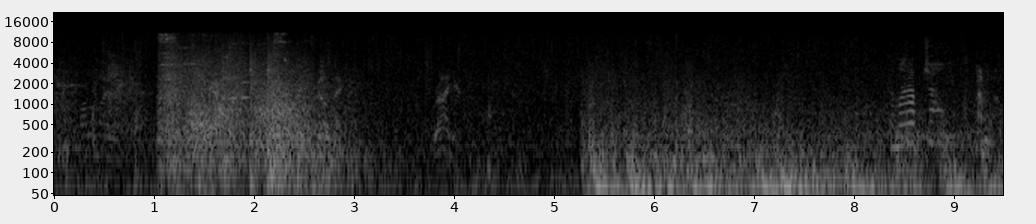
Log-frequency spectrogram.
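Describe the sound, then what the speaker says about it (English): A thunderstorm in Dallas: rolling thunder rumbles loudly amid steady heavy rain, a big crash early on, then the downpour swells again after a brief lull, with faint voices underneath. "I can feel a fucking thunderstorm."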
